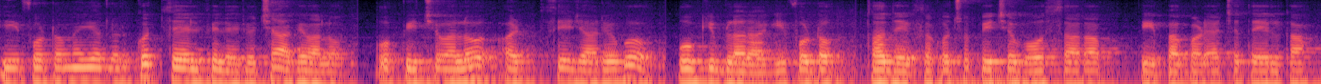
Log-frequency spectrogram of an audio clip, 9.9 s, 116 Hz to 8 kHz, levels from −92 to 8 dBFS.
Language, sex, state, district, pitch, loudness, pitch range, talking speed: Marwari, male, Rajasthan, Nagaur, 120 Hz, -16 LUFS, 115-130 Hz, 205 wpm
